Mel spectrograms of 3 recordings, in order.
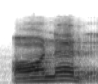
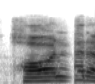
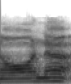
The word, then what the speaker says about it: honor: அப்ப ஆனர் இது வந்து தப்பா ப்ரொனவுன்ஸ் பண்ணுவாங்க, ஹானர் அப்படின்னு சொல்லுவாங்க. அது தப்பு. ஆக்சுவலி இந்த ஹெச் வந்து சைலண்டா இருக்கும். இந்த ஹெச் இல்லையா, இந்த ஹெச் எப்படி இருக்கும்? சைலண்டா இருக்கும். அப்ப சைலண்டா இருக்கும் பொழுது அப்ப என்ன சவுண்ட் வரும்? ஆனர் தான் வரும் இல்லையா, இல்லைன்னா ஆனர். நீங்க என்ன சொன்னாலும் பரவாயில்ல, பட் in between H sound வரக்கூடாது. வராம நீங்க எப்படி ப்ரொனவுன்ஸ் பண்ணாலும் ஓகே.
